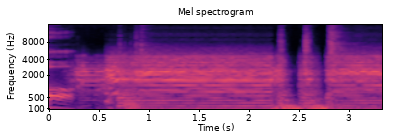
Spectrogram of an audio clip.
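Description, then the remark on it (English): An electric guitar played through a low-gain tube drive pedal with all knobs at noon plays a sustained chord with a mild, gritty overdrive, ringing steadily for a few seconds before a couple of quick strums near the end, fairly loud. “So this isn't like a wild high gain pedal or anything, but basically you juice the volume a little bit.”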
